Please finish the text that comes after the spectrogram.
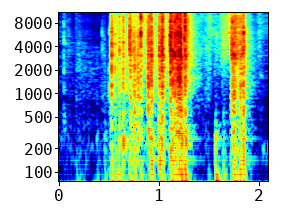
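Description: Witch's Tarot cards shuffled by hand, a short burst of riffling and flicking card noise up close, starting after a brief quiet moment.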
